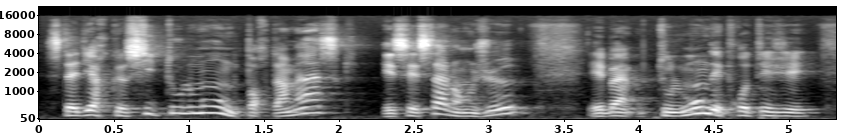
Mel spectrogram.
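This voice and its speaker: A man speaking through a face mask as a doctor in an interview, explaining things deliberately with hesitant pauses. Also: medium pitch, very animated. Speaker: doctor at a local practice being interviewed.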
